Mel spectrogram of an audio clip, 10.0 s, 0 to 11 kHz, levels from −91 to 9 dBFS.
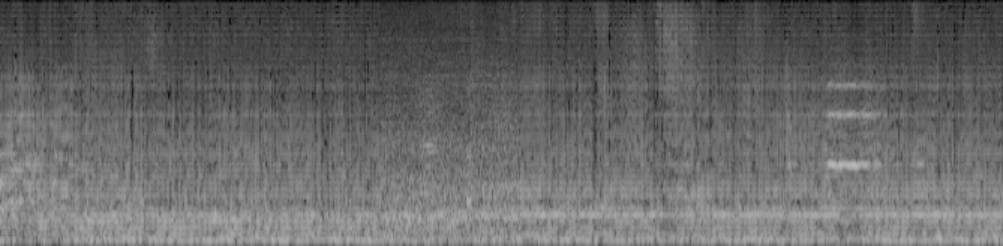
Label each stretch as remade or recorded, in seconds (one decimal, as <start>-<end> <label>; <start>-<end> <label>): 0.0-3.8 remade; 3.8-5.2 recorded; 5.2-10.0 remade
